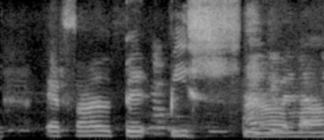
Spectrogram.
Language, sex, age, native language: Icelandic, female, 9, Icelandic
